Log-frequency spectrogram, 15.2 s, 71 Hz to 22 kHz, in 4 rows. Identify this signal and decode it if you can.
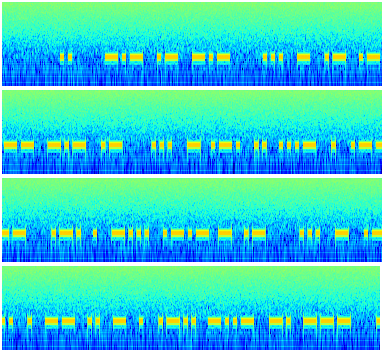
Morse code (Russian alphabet), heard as a keyed tone, hand-sent with a paddle, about 30 wpm, 520 Hz. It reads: И КАК СТАЙКА СТРИЖЕЙ РЕБЯТА СТРЕМИТЕЛЬНО …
